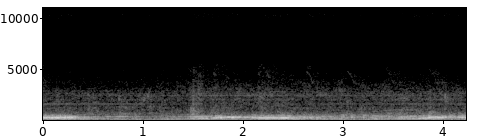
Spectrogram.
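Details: Pigeons in Tehran Bird Garden, Iran, which holds a large collection of different pigeon species, give low, throaty cooing phrases that open the recording, resume after a brief pause, and continue to the end against a faint hum.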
